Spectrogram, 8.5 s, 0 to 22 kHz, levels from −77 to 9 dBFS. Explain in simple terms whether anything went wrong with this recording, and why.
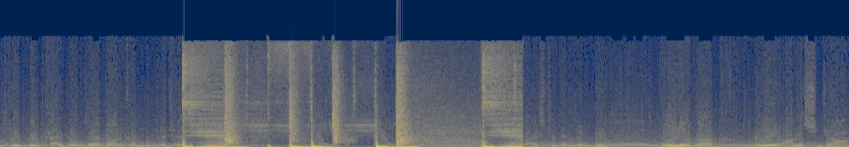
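Something did go wrong: from start to finish the sound carries a harsh, buzzy distortion, and even the quiet gaps fill with a gritty noise. That's what a stuck bit sounds like, likely one fairly high bit jammed, so many samples come out shifted and the quiet parts can't settle.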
